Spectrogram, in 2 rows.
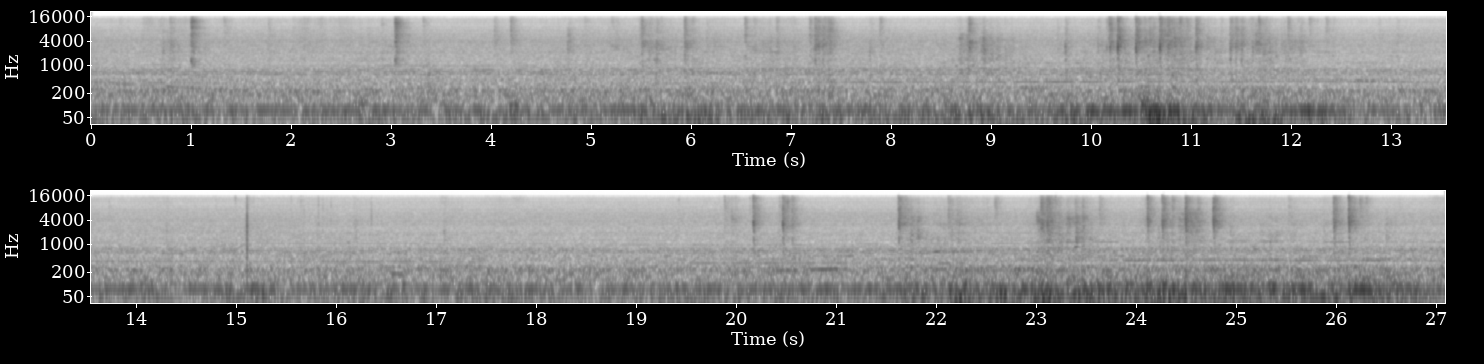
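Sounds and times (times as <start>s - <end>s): bus road and drive rumble: 0.0s - 27.0s
rattles and clicks: 4.0s - 8.0s, 8.6s - 12.5s, 19.9s - 20.7s, 21.6s - 26.6s.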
